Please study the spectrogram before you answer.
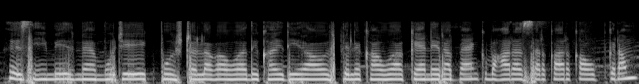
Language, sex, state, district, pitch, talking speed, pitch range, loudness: Hindi, male, Maharashtra, Nagpur, 235 Hz, 215 wpm, 235-240 Hz, -14 LUFS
